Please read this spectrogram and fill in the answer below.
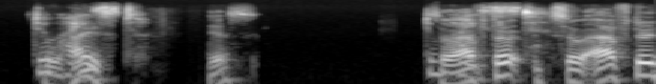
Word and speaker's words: heißt: Heist? Du heißt? Yes. Du So heißt. after the S, we remove the S that would be there if it's a du. So du heißt. Du heißt.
